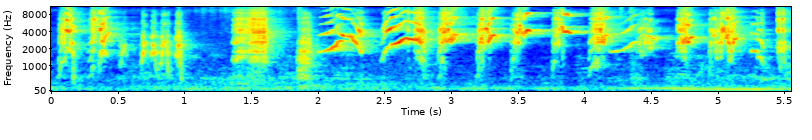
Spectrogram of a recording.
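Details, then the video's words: Javan myna in full song: grating squawks alternate with rapid looping whistled phrases that sweep up and down, the notes coming fast and unevenly, over three per second. "jalak kebo gacor"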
